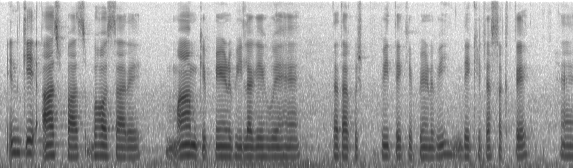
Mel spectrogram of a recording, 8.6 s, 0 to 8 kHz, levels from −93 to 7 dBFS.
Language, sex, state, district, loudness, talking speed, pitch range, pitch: Hindi, male, Bihar, East Champaran, -19 LUFS, 145 wpm, 130-145 Hz, 135 Hz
